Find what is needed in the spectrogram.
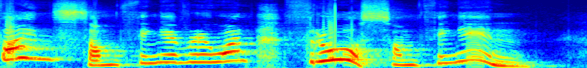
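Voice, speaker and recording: A woman's squeaky put-on character voice, extremely high-pitched with very wide pitch swings, at a moderate pace. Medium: read story. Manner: lively, warm.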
